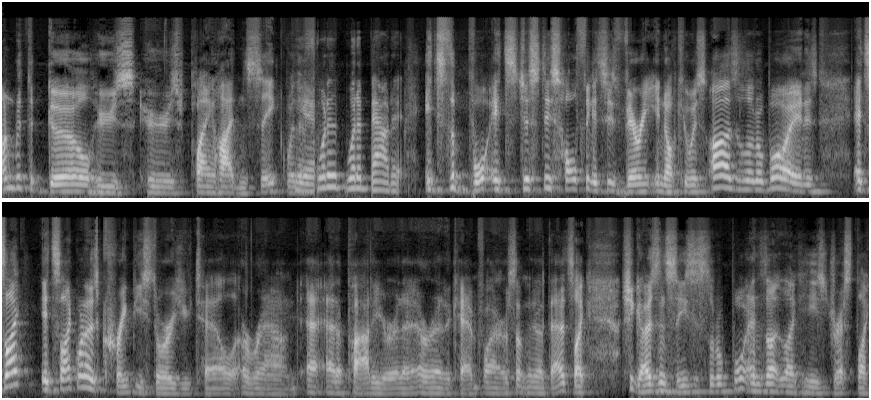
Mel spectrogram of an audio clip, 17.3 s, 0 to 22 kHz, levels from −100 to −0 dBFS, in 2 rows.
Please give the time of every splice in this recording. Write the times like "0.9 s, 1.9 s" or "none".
3.1 s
